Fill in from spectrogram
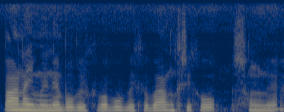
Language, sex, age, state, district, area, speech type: Bodo, female, 30-45, Assam, Baksa, rural, spontaneous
